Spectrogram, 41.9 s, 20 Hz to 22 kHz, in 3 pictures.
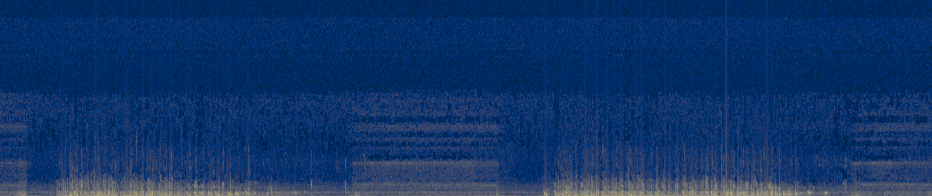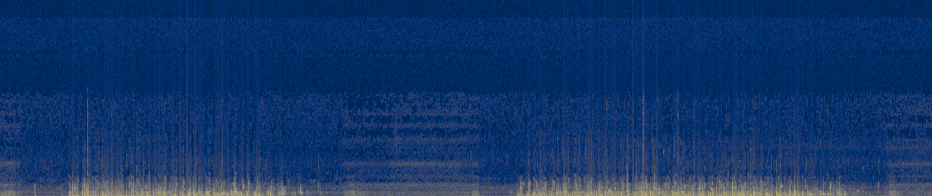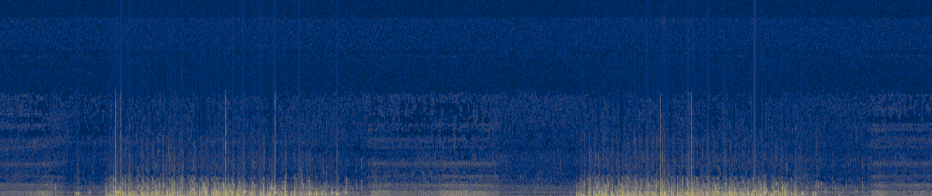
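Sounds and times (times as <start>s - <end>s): hissing regulator inhale: 0.0s - 0.6s, 5.2s - 7.8s, 12.7s - 14.6s, 19.1s - 21.3s, 24.3s - 29.2s, 32.6s - 35.7s, 38.2s - 41.9s
bubbling exhale underwater: 0.8s - 4.8s, 8.1s - 12.7s, 14.5s - 18.8s, 21.6s - 27.4s, 29.0s - 33.5s, 36.6s - 40.9s.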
